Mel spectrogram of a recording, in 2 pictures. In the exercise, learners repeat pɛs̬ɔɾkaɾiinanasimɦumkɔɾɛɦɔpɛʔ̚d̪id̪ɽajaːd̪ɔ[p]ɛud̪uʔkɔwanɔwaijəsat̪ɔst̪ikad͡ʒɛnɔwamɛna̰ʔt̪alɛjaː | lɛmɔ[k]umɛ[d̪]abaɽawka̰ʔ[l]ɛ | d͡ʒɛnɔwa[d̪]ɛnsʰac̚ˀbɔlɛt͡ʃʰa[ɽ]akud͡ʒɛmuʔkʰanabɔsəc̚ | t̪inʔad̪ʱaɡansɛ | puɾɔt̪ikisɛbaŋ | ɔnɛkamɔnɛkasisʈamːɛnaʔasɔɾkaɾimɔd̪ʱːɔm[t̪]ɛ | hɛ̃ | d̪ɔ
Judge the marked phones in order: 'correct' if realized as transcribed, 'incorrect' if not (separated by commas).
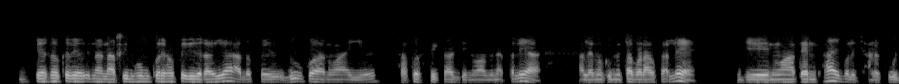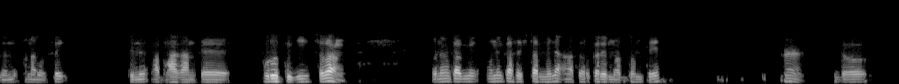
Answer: correct, correct, incorrect, correct, incorrect, correct, correct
